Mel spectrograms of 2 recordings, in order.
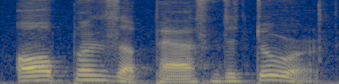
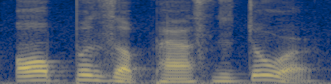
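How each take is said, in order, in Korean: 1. 단어들을 한 단어처럼 이어서 말해요. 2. 단어들을 한 단어처럼 이어서 말해요.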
